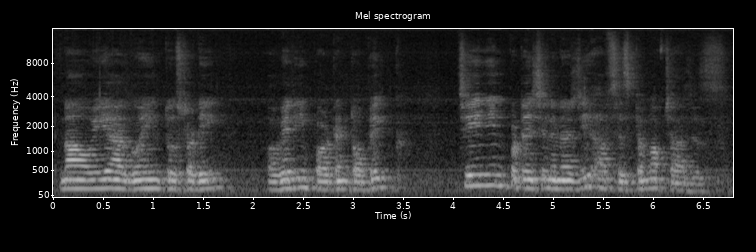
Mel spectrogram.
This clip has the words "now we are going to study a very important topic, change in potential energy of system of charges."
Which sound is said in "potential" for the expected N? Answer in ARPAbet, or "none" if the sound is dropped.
N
